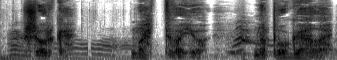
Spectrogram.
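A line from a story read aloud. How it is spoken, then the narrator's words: Mutter. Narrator (Russian): пробормотал он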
